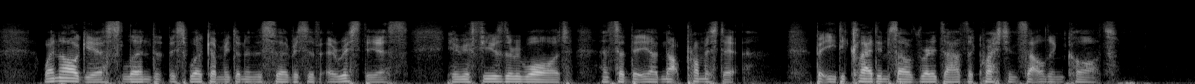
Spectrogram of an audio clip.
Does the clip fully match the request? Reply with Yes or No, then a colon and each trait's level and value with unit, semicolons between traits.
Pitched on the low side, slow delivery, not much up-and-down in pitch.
No: low, 120 Hz; average, 190 wpm; narrow, 1.7 semitones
